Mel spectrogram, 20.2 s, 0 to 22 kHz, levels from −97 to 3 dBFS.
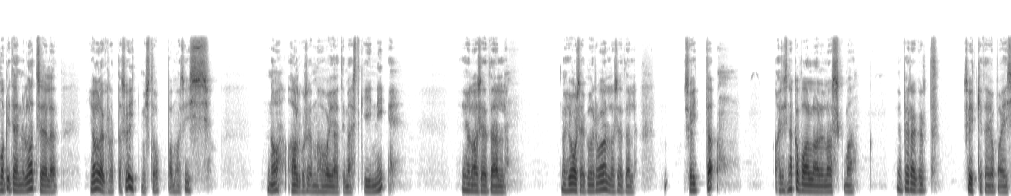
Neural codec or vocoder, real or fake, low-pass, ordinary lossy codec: none; real; 9.9 kHz; none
